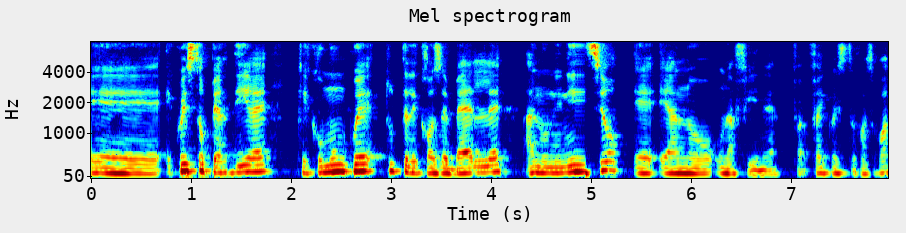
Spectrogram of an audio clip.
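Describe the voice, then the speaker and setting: A man with an Italian accent speaks at a fairly slow pace with hardly any pauses, his medium-pitched voice dark, mellow and somewhat breathy, with ordinary pitch variation and big swings in loudness. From Italy. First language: Italian (speaking Spanish). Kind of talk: interview. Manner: halting.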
